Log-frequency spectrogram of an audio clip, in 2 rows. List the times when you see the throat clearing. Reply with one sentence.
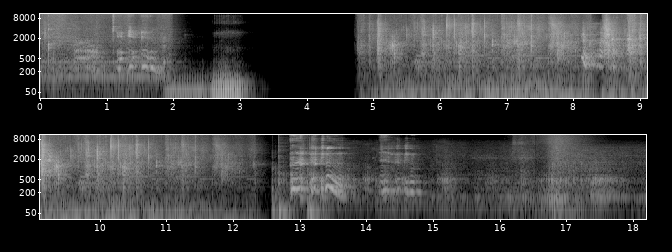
You can hear the throat clearing from 1.1 to 1.9 s, from 8.1 to 9.6 s and from 12.8 to 14.8 s.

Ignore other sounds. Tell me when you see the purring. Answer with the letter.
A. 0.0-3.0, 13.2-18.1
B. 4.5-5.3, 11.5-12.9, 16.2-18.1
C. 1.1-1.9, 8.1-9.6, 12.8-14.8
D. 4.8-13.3
A.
